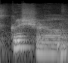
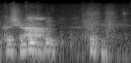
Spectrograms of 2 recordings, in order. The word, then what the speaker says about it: Krishna: But the actual pronunciation is Krishna.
